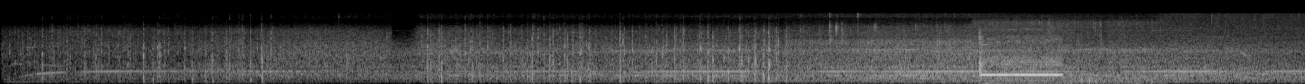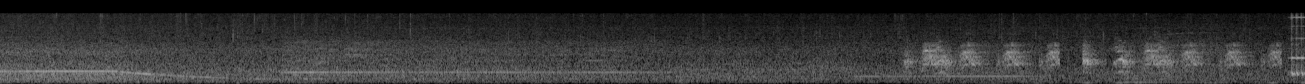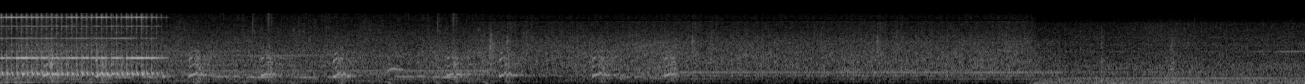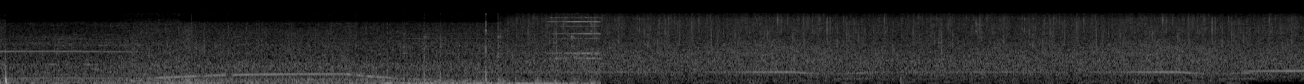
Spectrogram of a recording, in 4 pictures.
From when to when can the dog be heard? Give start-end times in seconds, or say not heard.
22.1-32.9.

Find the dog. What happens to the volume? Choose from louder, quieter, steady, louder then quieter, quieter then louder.
quieter.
